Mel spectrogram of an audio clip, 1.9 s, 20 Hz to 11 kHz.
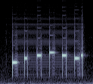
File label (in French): Telephone GIGASET DA710 Sonnerie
